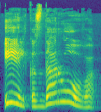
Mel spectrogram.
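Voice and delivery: loud, high hail to a friend; mock shouted greeting. A narrator's reading. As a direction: holler a drawn-out hello, acted. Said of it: "ору".

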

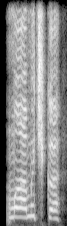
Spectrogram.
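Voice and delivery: put-on high-pitched desperate little girl; sobbing child's cry. A narrator's reading. Daughter torn from mother, crying out in tears. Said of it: "Дочь захлёбывалась рыданиями".

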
